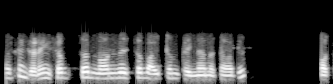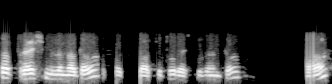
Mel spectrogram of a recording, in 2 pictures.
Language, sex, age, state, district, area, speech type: Sindhi, male, 60+, Delhi, South Delhi, urban, conversation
